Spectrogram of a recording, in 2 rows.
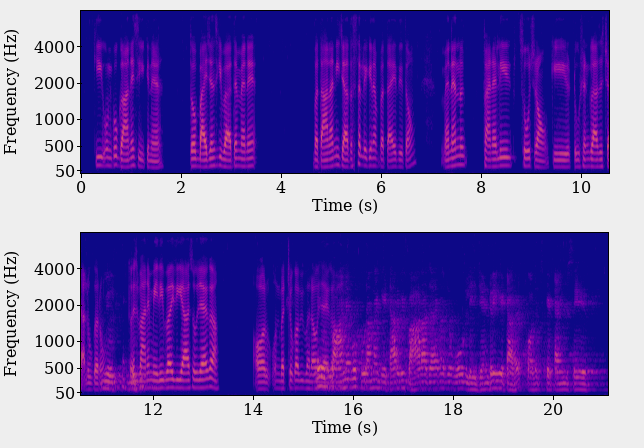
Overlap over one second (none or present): none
